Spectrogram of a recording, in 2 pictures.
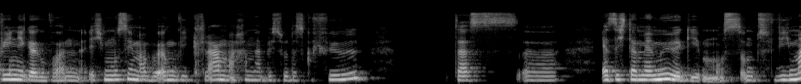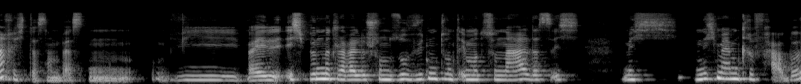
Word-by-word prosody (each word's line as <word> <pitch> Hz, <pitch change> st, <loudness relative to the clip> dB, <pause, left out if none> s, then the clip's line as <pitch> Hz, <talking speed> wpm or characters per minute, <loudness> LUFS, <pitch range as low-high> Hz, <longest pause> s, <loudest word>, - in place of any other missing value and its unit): weniger 220 Hz, -4 st, +5 dB
geworden. 180 Hz, +1 st, -5 dB
Ich 210 Hz, -1 st, -8 dB
muss 215 Hz, +2 st, 0 dB
ihm 225 Hz, -2 st, +4 dB
aber 190 Hz, -1 st, -2 dB
irgendwie 200 Hz, -1 st, -2 dB
klarmachen, 210 Hz, +1 st, -3 dB
habe 195 Hz, 0 st, -9 dB
ich 195 Hz, -, -9 dB
so 195 Hz, -, -9 dB
das 190 Hz, 0 st, -11 dB
Gefühl, 250 Hz, +6 st, -2 dB, 0.8 s
dass, 195 Hz, 0 st, -5 dB
äh, 190 Hz, 0 st, -9 dB, 0.4 s
er 210 Hz, -, +2 dB
sich 220 Hz, +1 st, 0 dB
da 220 Hz, -, +4 dB
mehr 215 Hz, 0 st, +4 dB
Mühe 225 Hz, -3 st, +9 dB
geben 160 Hz, -1 st, -4 dB
muss. -, -, -4 dB
Und 190 Hz, -1 st, -7 dB
wie 210 Hz, +2 st, -1 dB
mache 230 Hz, +1 st, +4 dB
ich 220 Hz, +1 st, -6 dB
das -, -, -8 dB
am -, -, -3 dB
besten? 270 Hz, -1 st, -6 dB
Wie 205 Hz, -4 st, -5 dB
weil 195 Hz, +1 st, +2 dB
ich 230 Hz, +1 st, +1 dB
bin 245 Hz, +1 st, +5 dB
mittlerweile 215 Hz, -4 st, +4 dB
schon 220 Hz, 0 st, +2 dB
so 220 Hz, 0 st, 0 dB
wütend 250 Hz, +2 st, +2 dB
und 235 Hz, -1 st, 0 dB
emotional, 220 Hz, 0 st, 0 dB
dass 215 Hz, 0 st, -3 dB
ich 215 Hz, 0 st, -7 dB, 0.4 s
mich 220 Hz, +5 st, -5 dB
nicht 250 Hz, +4 st, +1 dB
mehr 265 Hz, -3 st, +5 dB
im 255 Hz, 0 st, +6 dB
Griff 235 Hz, -2 st, -4 dB
habe. 215 Hz, +5 st, -3 dB
215 Hz, 175 wpm, -22 LUFS, 195-230 Hz, 0.8 s, Mühe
